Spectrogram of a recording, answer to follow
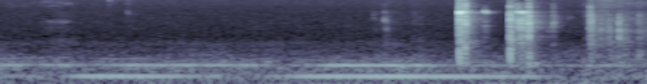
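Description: A low steady hum, then two or three sharp metallic clinks with a brief high ring about three seconds in, as a small steel cutting bit is set down on the workbench.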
